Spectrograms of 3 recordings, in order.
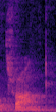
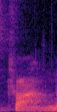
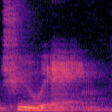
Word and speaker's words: Chuang: It's Chuang, one syllable. There are a lot of people who do Chuang, and that is incorrect.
